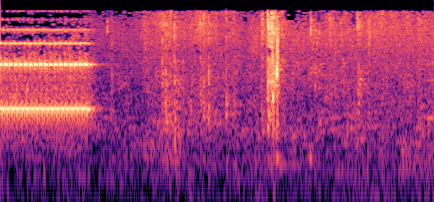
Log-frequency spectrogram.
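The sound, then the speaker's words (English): A telephone rings with a steady electronic tone for about a second, then stops abruptly, leaving faint room noise and soft movement sounds. “Phone.”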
